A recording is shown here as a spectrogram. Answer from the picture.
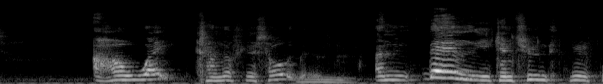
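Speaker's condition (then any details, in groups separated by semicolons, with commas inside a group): Cerebral palsy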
